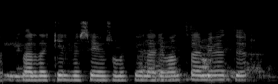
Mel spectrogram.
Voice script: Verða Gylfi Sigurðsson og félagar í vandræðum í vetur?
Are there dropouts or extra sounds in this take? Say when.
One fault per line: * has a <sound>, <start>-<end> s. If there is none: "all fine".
all fine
